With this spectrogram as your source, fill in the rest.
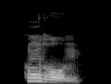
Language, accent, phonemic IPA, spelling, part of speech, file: French, France, /kɔ̃.dʁom/, chondrome, noun, LL-Q150 (fra)-chondrome.wav
- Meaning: chondroma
